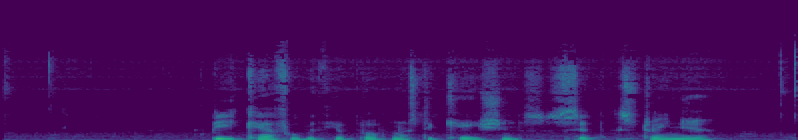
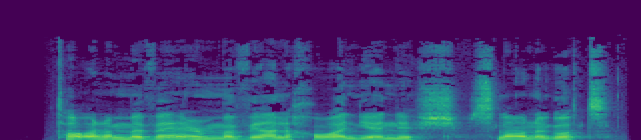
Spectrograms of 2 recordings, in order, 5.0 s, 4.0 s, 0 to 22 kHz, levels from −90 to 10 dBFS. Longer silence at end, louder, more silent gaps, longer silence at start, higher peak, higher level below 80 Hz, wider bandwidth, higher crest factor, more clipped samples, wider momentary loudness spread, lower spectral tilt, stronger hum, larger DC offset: first, 0.55 s vs 0.2 s; second, -41 LUFS vs -16 LUFS; neither; first, 1.35 s vs 0.35 s; second, -22 dBFS vs 0 dBFS; about the same, -70 dBFS vs -70 dBFS; about the same, 14.5 kHz vs 15.5 kHz; about the same, 20 dB vs 16 dB; neither; first, 8 LU vs 5 LU; first, -6 dB/octave vs -4 dB/octave; neither; neither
